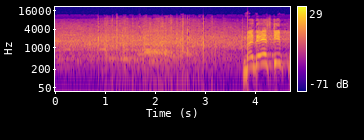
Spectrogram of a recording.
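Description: A crowd applauds and cheers.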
